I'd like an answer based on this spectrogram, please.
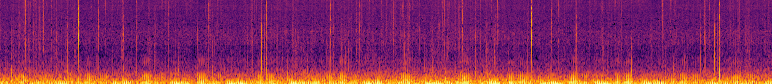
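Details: Cat's deep purr pulsing in regular breath cycles under a cozy fireplace, with scattered sharp crackles and pops of burning logs layered over the steady rumble.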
